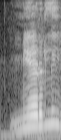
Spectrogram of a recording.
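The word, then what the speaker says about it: merely: मेयरली का मतलब होता है मुश्किल से, मेयरली भी ऐसे प्रोनाउंस करते हैं, मेयरली, मुश्किल से संजय दत्त के पास 6 महीने हैं जीने के लिए, मतलब 6 महीने जिंदा रहेंगे।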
